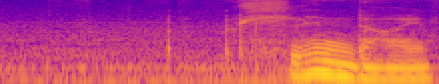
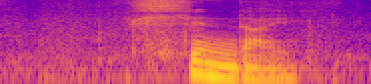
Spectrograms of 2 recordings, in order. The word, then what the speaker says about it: Llundain: Basically, you produce the sound by putting your tongue to the roof of your mouth and just blowing and releasing air.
